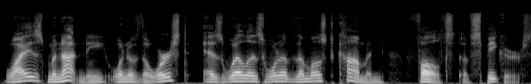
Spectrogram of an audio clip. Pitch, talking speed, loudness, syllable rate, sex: 120 Hz, 205 wpm, -19 LUFS, 5.1 syllables/s, male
